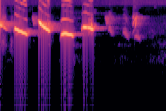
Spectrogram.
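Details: Wild green-winged saltator delivering four bold whistles, long and slurred downward then up, tapering into a few faint notes.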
